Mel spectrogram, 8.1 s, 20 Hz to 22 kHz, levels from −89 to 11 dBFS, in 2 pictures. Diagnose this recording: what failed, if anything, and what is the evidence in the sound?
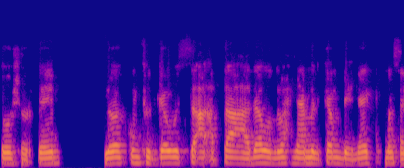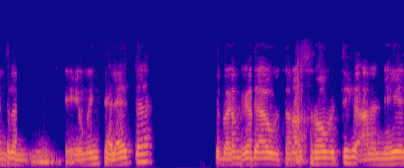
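Frames out of order, somewhere between network delivery and the decoder. At 1.96 to 2.12 s, 4.00 to 4.21 s and 6.36 to 6.56 s the speech flutters and garbles because two neighbouring runs of frames, each about 72 ms long at the first spot and 96 ms at the other two, play swapped. No time goes missing.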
